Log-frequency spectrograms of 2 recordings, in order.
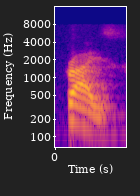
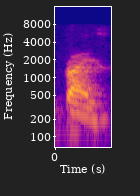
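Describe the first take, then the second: First: The word ends in a hissing s sound. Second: The word ends in a buzzing z sound. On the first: "they change it into a voiceless sound" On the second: "voiced sound"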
